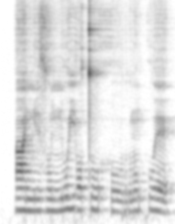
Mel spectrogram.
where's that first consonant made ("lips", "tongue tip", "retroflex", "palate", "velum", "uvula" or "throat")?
palate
